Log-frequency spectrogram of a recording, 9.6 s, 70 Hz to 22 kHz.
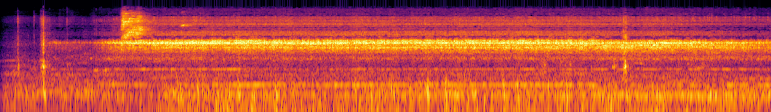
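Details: Sunon KDE2412PTB1-6A 24V 0.25A 3100rpm high-speed fan starting up; loud steady high-pitched ringing screech over rough hiss; worn ball bearings.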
